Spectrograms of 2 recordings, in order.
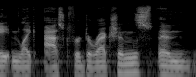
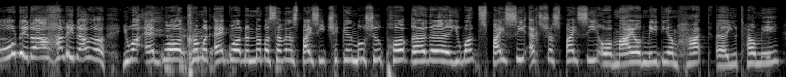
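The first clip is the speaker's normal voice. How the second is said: long hammed-up mock Chinese accent, much higher and louder; 13 dB louder than usual. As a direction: play a takeout cashier in an over-the-top Chinese accent, high and loud. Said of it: "what's that accent like?".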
